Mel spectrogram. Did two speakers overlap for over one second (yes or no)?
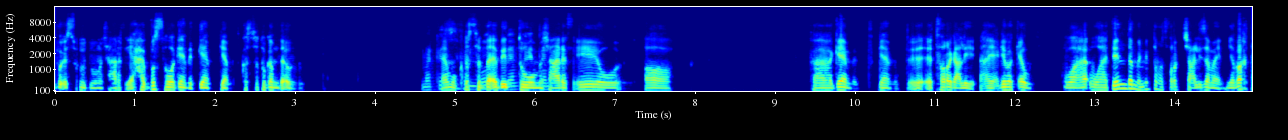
yes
